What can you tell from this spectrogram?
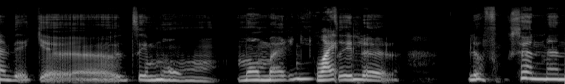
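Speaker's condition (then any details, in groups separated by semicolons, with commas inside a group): Friedreich's ataxia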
